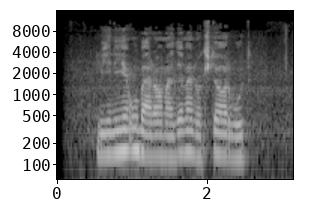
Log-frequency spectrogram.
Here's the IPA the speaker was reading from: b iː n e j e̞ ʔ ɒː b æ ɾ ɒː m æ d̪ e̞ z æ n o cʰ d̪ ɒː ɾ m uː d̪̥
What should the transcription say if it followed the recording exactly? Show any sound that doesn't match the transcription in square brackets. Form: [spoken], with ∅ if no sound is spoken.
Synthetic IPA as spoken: b iː n [i] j e̞ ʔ [uː] b æ ɾ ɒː m æ d̪ e̞ [v] æ n o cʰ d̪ ɒː ɾ [b] uː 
